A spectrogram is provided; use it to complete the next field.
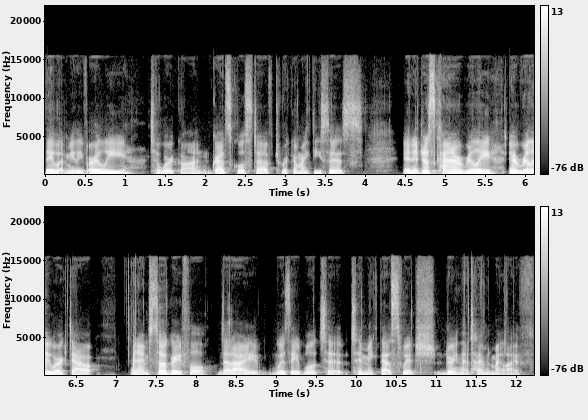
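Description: At a moderate pace, a woman talks at a medium pitch with fairly even intonation, the sound dry and close with no echo over a quiet background. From Oklahoma City, raised from age six. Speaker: podcast co-host. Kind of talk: casual chat.

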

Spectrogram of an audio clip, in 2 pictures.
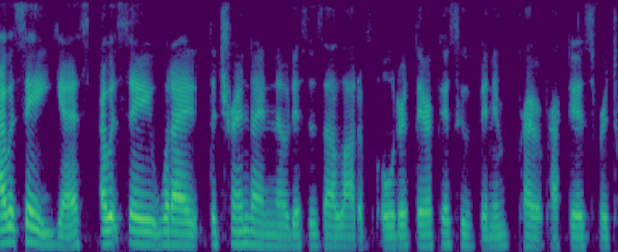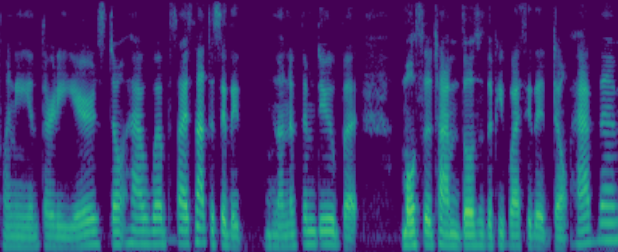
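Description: A woman with a very deep, low pitch speaks at a fairly quick pace. Her intonation is fairly even, and the background is quiet. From grew up all over (military family). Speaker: therapist and practice owner. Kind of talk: interview.

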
